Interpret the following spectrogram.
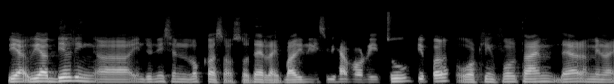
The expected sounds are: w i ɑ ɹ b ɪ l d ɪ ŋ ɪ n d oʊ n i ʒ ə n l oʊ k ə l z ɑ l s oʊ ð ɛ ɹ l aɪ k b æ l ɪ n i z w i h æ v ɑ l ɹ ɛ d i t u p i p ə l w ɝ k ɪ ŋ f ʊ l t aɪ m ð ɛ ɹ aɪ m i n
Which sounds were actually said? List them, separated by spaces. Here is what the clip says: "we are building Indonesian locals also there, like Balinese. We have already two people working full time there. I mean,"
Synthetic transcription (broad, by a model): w i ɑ w b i l d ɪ ŋ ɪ n d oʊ n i ʃ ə n l oʊ k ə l s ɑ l s oʊ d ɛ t l aɪ k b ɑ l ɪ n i s w i h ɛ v ɑ l ɹ ɛ d i t u p i p ə l w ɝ k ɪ ŋ f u l t aɪ m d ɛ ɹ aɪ m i n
